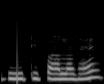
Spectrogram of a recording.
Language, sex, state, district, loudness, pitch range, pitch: Hindi, female, Uttar Pradesh, Jyotiba Phule Nagar, -29 LUFS, 245-265 Hz, 260 Hz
